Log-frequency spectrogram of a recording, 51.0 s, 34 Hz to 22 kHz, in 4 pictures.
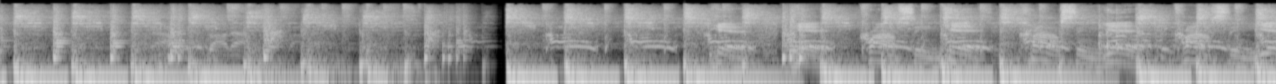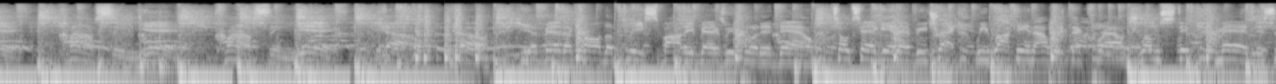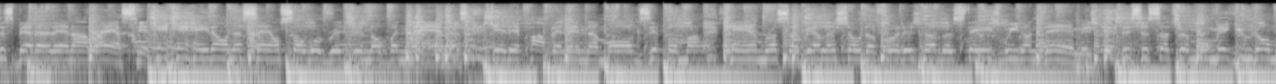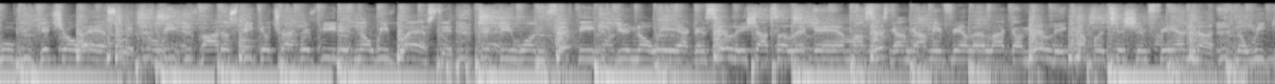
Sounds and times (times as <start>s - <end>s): Independent music: 0.0s - 51.0s.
